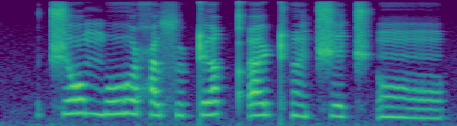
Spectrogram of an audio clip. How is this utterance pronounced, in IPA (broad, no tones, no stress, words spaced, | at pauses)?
t͡ʃɔ moħəsʷə ʈə qʼɘʈʰə̃t͡ʃə t͡ʃʼõ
